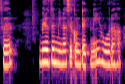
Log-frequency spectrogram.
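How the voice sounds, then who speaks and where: A woman's voice: high-pitched, level tone, vocal fry, dark tone. A woman voicing a polite, worried young female student speaking to her teacher. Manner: polite, hesitant.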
